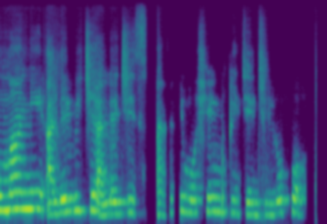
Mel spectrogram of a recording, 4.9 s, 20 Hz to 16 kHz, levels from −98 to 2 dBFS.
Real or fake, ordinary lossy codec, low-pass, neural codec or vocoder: fake; none; 14.4 kHz; codec, 44.1 kHz, 2.6 kbps, SNAC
